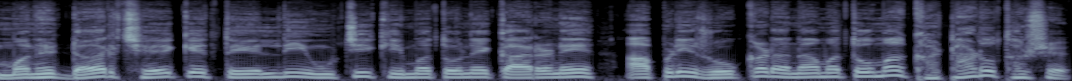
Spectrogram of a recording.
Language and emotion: Gujarati, fearful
